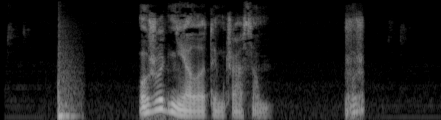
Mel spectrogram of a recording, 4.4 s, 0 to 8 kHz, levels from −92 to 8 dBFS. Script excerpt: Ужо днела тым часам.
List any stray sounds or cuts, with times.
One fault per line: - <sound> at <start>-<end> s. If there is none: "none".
- thud at 0.6-0.9 s
- laugh at 3.4-3.6 s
